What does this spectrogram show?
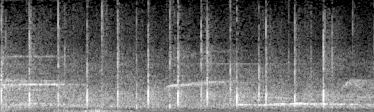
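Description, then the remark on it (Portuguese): An audience at a band's show applauds the sound and lighting technician for a few seconds, a steady patter of scattered claps with a couple of sustained whistles rising over it, at a fairly soft level with no talking. “Uma salva de palmas para esse sujeito.”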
